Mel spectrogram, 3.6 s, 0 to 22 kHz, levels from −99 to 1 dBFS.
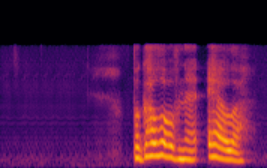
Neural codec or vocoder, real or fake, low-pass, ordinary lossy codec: codec, 24 kHz, 0.9 kbps, DualCodec; fake; 7.2 kHz; none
